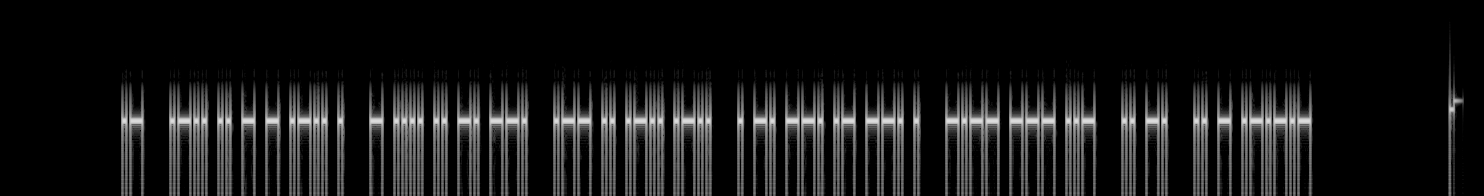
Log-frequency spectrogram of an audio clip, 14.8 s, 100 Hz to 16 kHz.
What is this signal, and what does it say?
Morse code, heard as a keyed tone, about 30 wpm, 700 Hz. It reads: A LITTLE THING WILL ENGAGE YOU IN IT.
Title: Sentences from Top 1500 Words 30wpm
